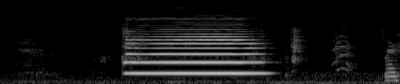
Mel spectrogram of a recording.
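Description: Oboe playing a single held C, the C above middle C, as the plain reference pitch of a non-transposing instrument. The note starts about a second in, holds steady for about a second and a half, and stops.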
